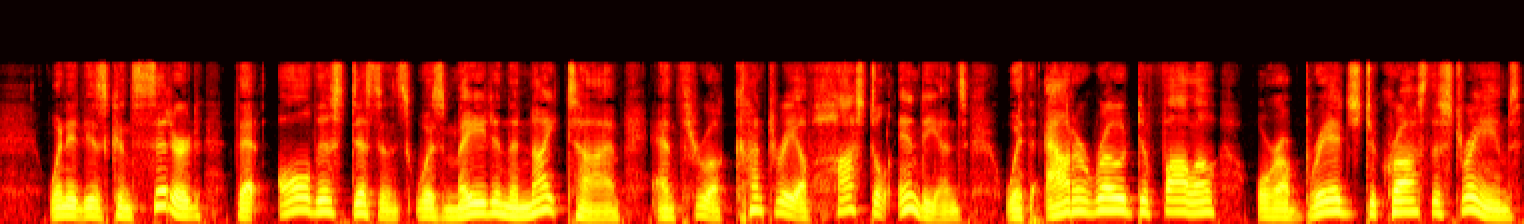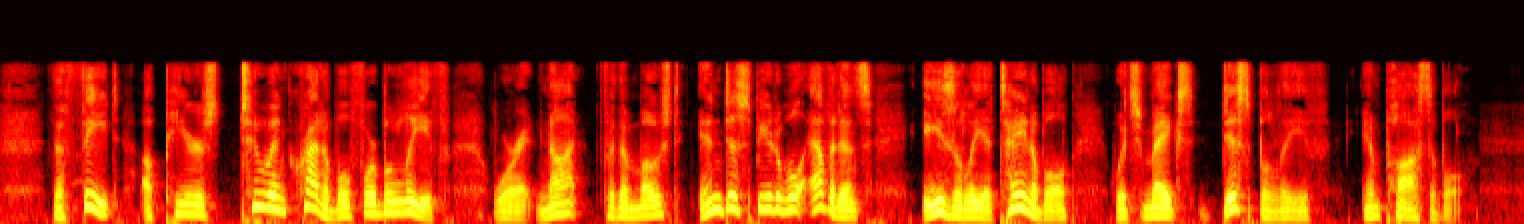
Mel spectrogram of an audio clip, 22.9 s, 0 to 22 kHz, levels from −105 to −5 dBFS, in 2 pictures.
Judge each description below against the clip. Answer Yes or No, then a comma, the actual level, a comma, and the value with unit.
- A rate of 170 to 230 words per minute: No, average, 140 wpm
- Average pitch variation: No, wide, 8.8 semitones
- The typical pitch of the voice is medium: No, low, 130 Hz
